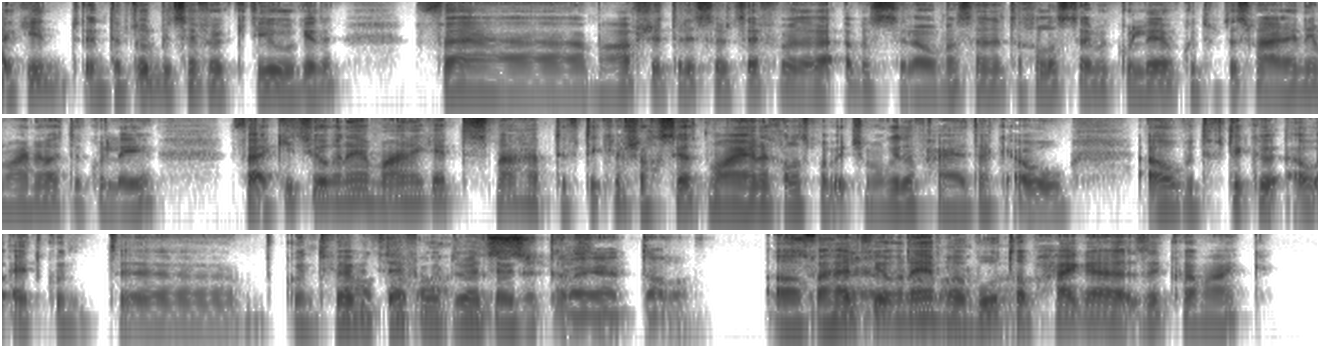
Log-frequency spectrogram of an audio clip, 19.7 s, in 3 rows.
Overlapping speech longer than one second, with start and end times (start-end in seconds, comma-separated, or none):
14.9-16.2, 17.0-18.3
